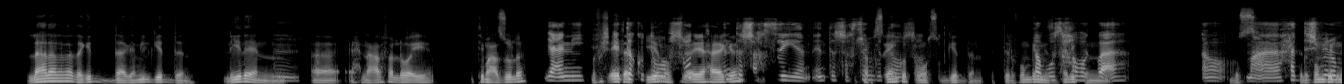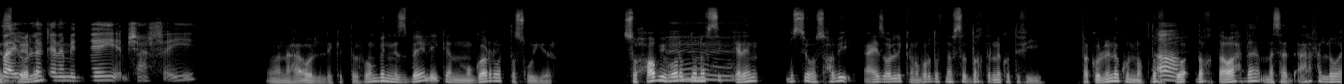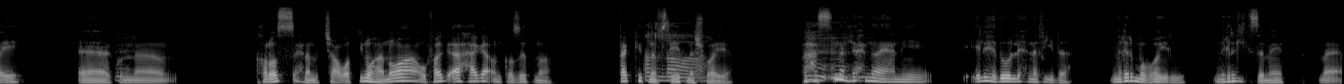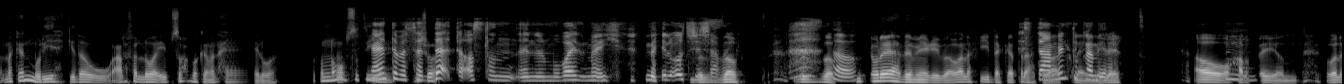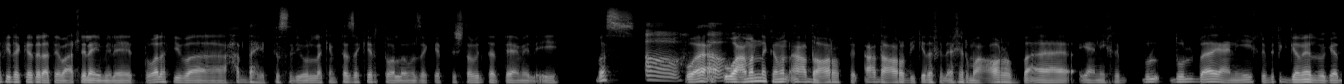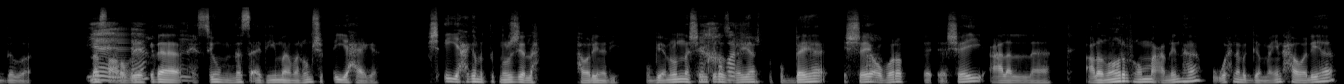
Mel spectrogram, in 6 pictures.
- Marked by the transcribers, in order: laughing while speaking: "ما ي ما يلقُطش شبكة"; in English: "إيميلات"; in English: "إيميلات"
- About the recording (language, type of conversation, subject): Arabic, podcast, إيه آخر حاجة عملتها للتسلية وخلّتك تنسى الوقت؟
